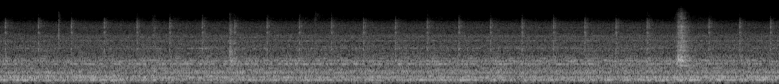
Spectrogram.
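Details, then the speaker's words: New self-contained Chinese diesel heater, first firing while bleeding fuel; steady fan roar with quick even fuel pump ticking, no sputtering, starting to put out heat; burning normally. "And this is the first time this has been fired up, so it's actually going through a bleeding process as well. Starting to put heat out now."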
